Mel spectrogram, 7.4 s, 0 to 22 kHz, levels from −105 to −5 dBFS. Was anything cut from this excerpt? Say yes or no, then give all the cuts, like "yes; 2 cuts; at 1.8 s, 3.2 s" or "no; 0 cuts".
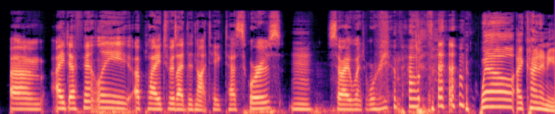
yes; 3 cuts; at 2.3 s, 4.8 s, 6.3 s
